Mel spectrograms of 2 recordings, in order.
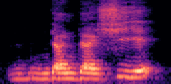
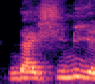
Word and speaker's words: Ndayishimiye: L'activité principale, c'est la visite officielle du président burundais, Ndayishimiye, prononcer comme on a été, Ndayishimiye, je crois, Ndayishimiye, qui est venu, voilà, à Kinshasa, en visite officielle, apparemment, de 2 jours.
